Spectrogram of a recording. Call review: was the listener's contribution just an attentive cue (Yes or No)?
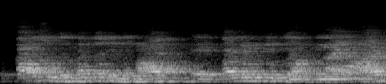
No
